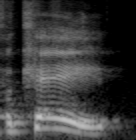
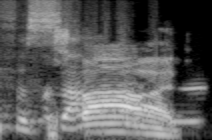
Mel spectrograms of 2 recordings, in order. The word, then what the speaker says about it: facade: So they just taking the pages and nobody noticed that you said facade. What the? You mean facade?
